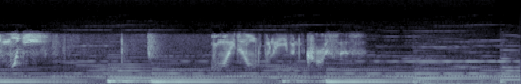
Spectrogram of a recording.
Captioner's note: on phone; shattered outro music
